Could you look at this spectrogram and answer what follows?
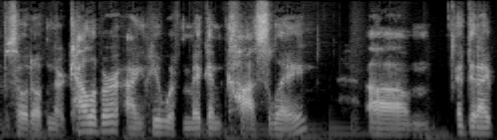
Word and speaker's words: Megancosslay: I'm here with Megancosslay. Did I pronounce that correctly? It's hmm cosplay without the P.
